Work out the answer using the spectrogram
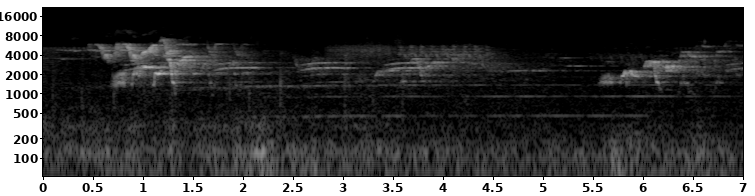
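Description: Birds chirping, in three short bursts of quick calls: about a second in, around three seconds in, and near the end.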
